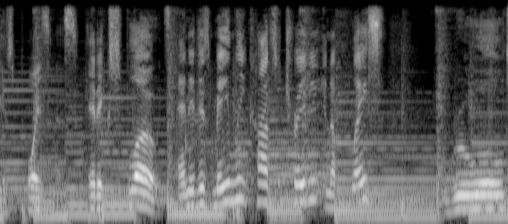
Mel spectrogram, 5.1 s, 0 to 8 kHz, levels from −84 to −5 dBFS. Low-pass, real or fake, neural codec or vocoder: 7.2 kHz; real; none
